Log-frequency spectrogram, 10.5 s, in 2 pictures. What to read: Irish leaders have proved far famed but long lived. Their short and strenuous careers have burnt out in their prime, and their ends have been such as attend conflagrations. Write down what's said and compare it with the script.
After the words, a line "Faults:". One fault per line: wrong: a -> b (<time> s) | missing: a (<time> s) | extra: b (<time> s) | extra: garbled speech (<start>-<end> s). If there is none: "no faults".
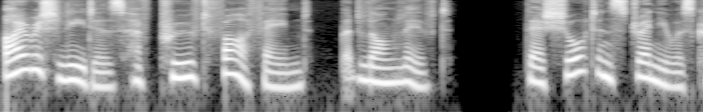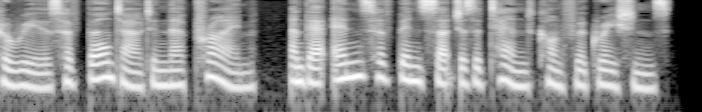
Irish leaders have proved far famed but long lived. Their short and strenuous careers have burnt out in their prime, and their ends have been such as attend conflagrations.
Faults:
no faults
